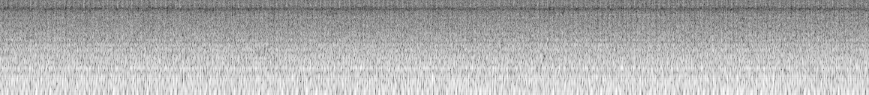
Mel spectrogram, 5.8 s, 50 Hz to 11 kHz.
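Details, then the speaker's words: Free 10,000 W surge / 8,000 W running generator left outside for years, running after the water- and mud-filled air cleaner box was cleaned: steady even drone at constant speed, no misses, knocks or surging; normal running. "this thing runs great Pur like a kitten"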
